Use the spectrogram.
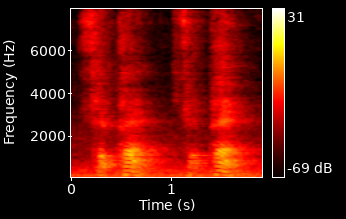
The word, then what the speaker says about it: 사반: 또 사반. 이 사반은 사실 잘 모를 수 있어요. 교회를 많이 다녀도 모를 수 있어요. 사반은 원래 히브리 말로 사반 발음이 나요. 그거 어떻게 되냐면 사반 이렇게 말하면 원래는 쏴판 이렇게 돼요.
